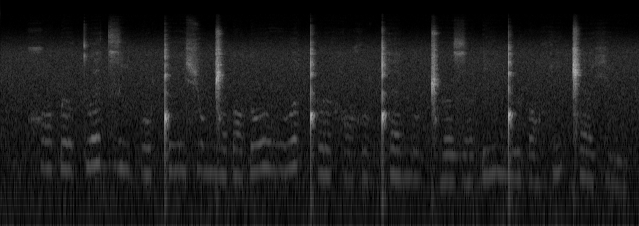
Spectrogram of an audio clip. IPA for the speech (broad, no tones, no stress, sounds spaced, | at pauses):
x ɔ ɓ ə˞ tʷ ɛ d z i ɓ o ǃ ɨ ɕ o ŋ͡ǁ ə ɗ ɔ ɗ o v u ɐ̯ ǃʰ ə˞ h ɔ x o ǃʰ ɛ ŋ o ɡ͡ǁ ə˞ z ə˞ ɗ i ŋ͡ǃ ɯ ɗ ɔ x i ǁ ɛ ɐ̯ ç i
